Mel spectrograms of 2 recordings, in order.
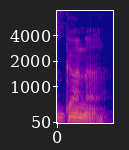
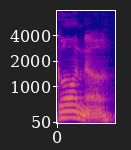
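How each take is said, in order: First: The phrase is shortened with schwa vowels. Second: The phrase is said in its full form.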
